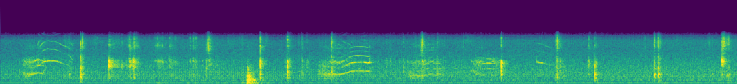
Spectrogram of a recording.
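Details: A mother cat calls to her kittens with drawn-out, bending meows and chirping trills, mixed with sharp clicks and taps in a small room.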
